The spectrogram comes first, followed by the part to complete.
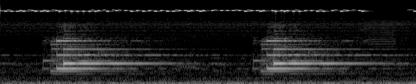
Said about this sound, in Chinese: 好，我们听见叮咚一声响，这个声音就说明联网成功了，我们放手吧。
